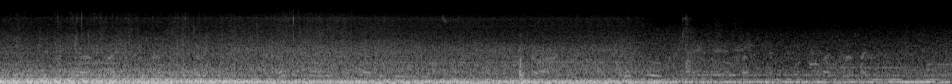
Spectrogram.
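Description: A car engine rumbles low, then quietens.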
